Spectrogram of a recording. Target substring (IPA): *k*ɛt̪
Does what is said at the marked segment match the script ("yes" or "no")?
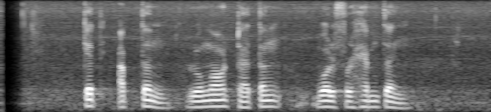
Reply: yes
